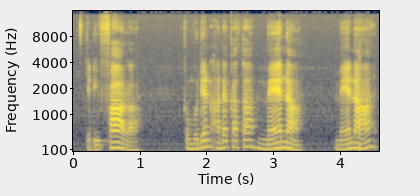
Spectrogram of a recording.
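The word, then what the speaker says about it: Fahrer: Tapi kalau di belakang, itu pelafalannya kayak A. Contohnya kata Farah, artinya supir.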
